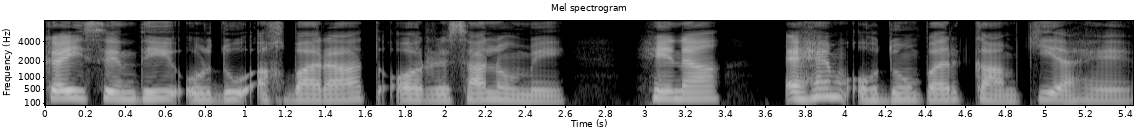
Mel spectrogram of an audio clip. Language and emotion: Urdu, neutral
